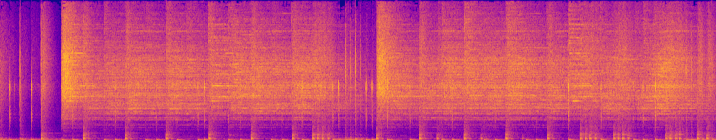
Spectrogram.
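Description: Acoustic drum kit played in a steady groove of kick, snare and hi-hat, each drum close-miked. A few sparse hits give way to cymbals washing in about a second in, with a brighter cymbal crash near the middle.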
